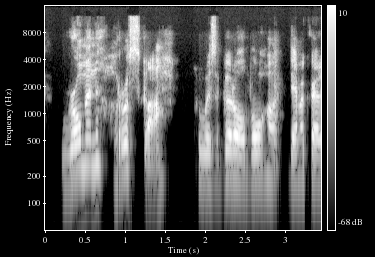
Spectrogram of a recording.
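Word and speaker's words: Hruska: he called Roman Ruska who was a good old Bohawk. Democratic Bohawk. Yes. His name is spelled H R U SK A but it's pronounced Rushka.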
